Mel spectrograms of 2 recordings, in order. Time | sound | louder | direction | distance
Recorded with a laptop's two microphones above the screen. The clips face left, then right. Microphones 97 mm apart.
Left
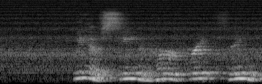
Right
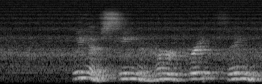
0.7 | a woman speaking | even | 55° right (ahead or behind) | 3.5 m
